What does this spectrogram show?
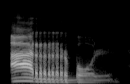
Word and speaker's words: árbol: derecha a izquierda tienen árbol árbol tiene dos sílabas la mayor intensidad está en la segunda sílaba contando de derecha izquierda en ar por lo tanto es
